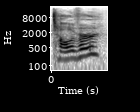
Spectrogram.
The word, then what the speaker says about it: Tolliver: Am I pronouncing this right? Tolliver?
